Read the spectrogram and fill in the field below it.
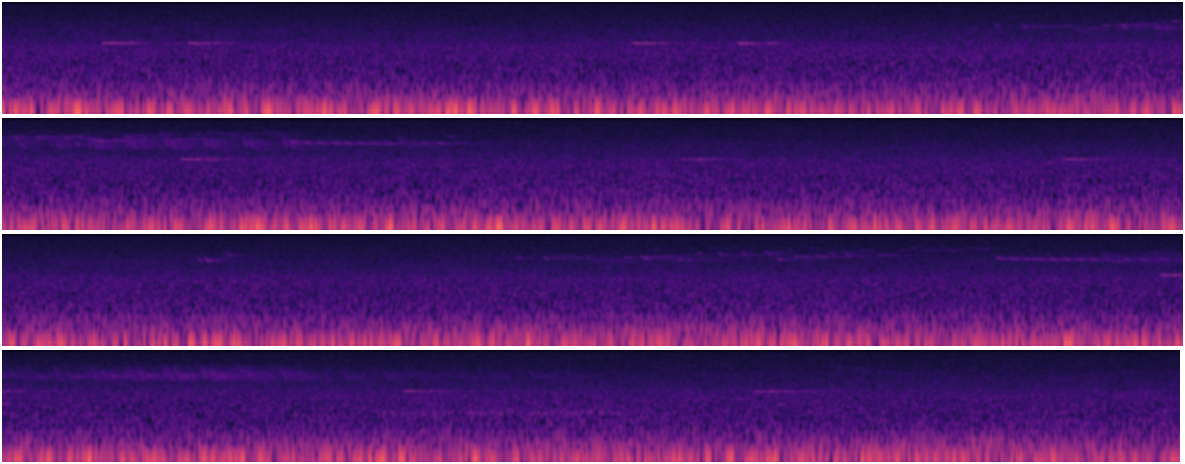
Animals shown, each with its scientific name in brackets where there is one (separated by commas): Blue Jay (Cyanocitta cristata), Ovenbird (Seiurus aurocapilla), Winter Wren (Troglodytes hiemalis), Black-throated Green Warbler (Setophaga virens)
